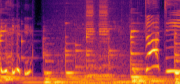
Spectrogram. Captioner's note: horn honks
